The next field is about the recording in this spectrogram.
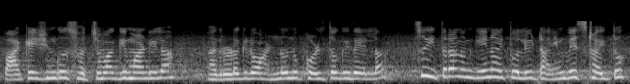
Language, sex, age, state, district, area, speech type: Kannada, female, 18-30, Karnataka, Bellary, urban, spontaneous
